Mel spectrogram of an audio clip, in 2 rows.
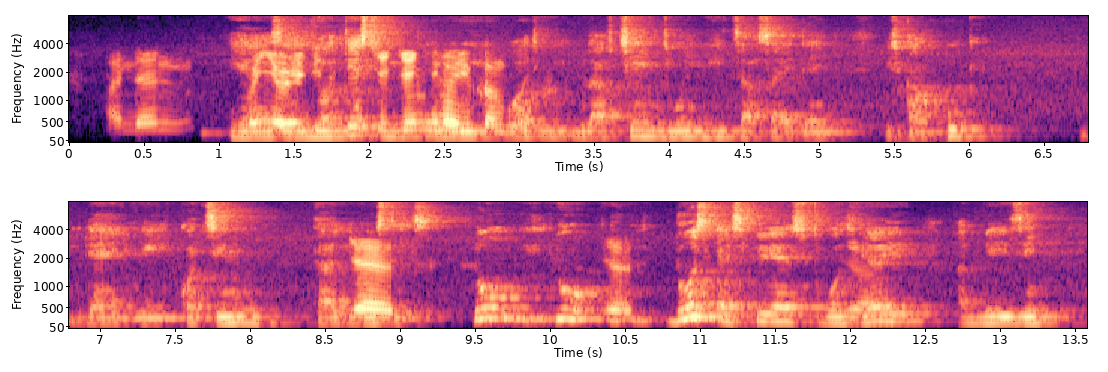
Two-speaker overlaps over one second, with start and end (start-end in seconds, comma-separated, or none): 1.2-3.1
